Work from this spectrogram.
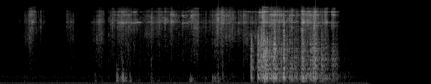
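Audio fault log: throughout: block size mismatch (padded). Each block read is only partly filled, leaving a short zero gap every cycle. The repeating gaps give a 43.1 Hz buzz, which fits a 1024-sample read block, and stretch playback to 0.938x speed at nearly unchanged pitch.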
